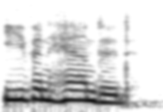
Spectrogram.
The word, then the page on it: even handed: American English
